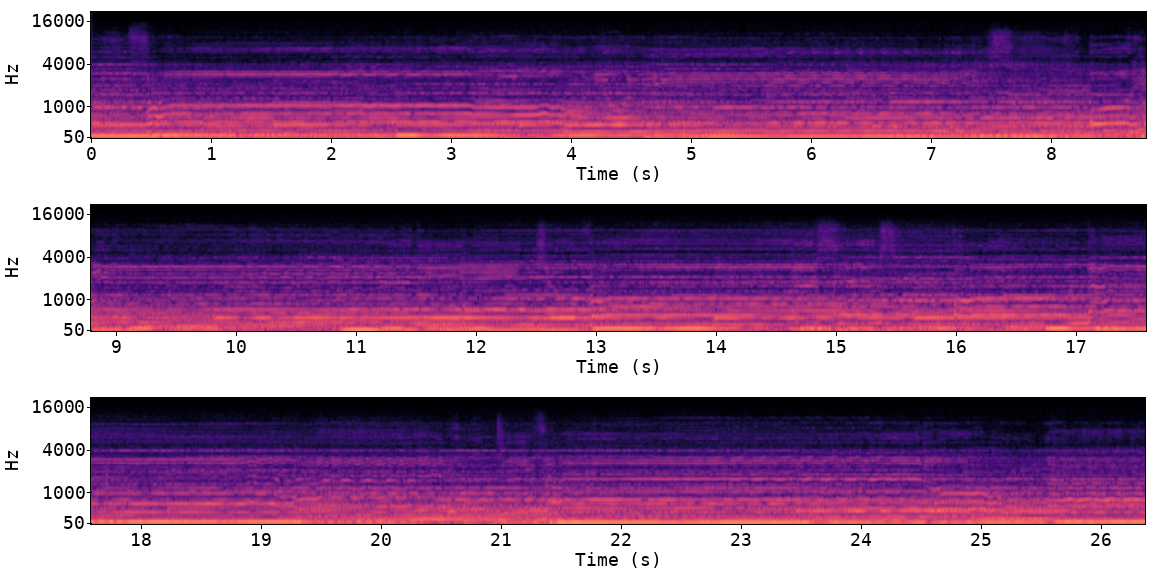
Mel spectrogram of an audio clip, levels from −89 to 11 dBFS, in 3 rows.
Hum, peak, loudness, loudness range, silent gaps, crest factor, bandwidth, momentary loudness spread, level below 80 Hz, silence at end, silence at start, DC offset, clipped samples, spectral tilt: none; -8 dBFS; -22 LUFS; 4 LU; none; 12 dB; 10 kHz; 6 LU; -28 dBFS; 0 s; 0 s; under 0.1%; under 0.1%; -8 dB/octave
